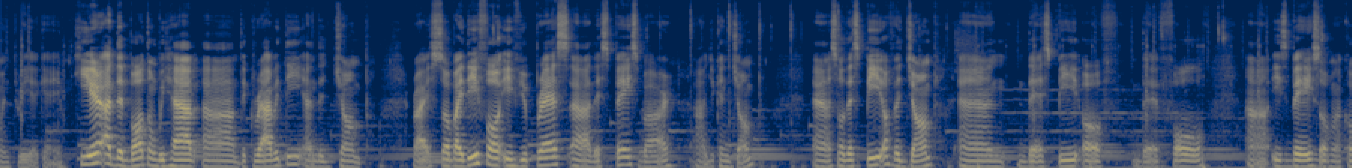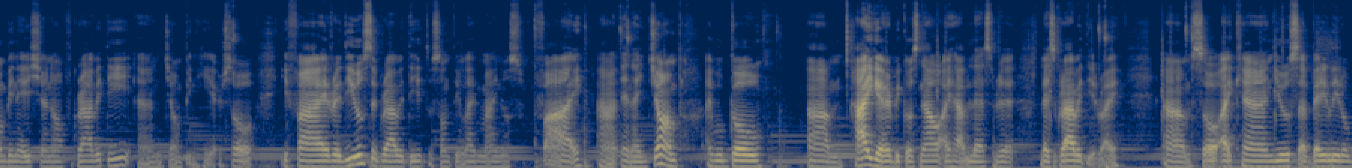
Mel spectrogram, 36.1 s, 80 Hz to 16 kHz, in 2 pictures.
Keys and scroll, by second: 8.7 space, 22.7-23.7 typing, 25.2 Return, 26.9 space, 28.3 space, 32.9 space.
